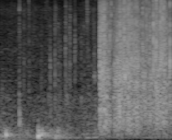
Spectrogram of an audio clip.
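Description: Two dull low thumps, then a little past halfway a loud, crackling rustle starts as an empty plastic feed sack is crumpled and folded close by.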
